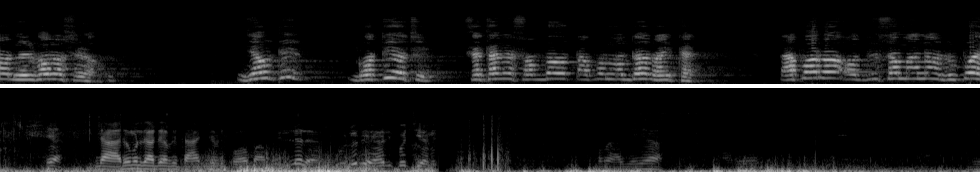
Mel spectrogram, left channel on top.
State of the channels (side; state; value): both; different; correlation 0.00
